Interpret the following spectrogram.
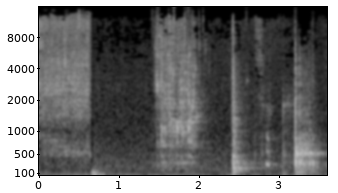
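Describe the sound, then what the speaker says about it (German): About 150 ml of water is poured in several short bursts of splashing and trickling, separated by pauses, close by and moderately loud. "150 Milliliter Wasser."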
